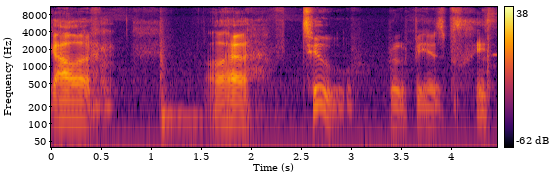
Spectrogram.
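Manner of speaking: put-on laughter breaking up the line, low and slow. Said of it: "he starts laughing as he says that line".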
